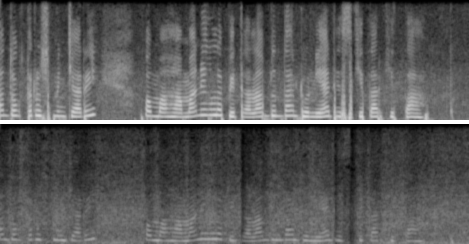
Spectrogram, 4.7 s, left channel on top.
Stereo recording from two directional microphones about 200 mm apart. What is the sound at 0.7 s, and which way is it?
Speech, 55° left (ahead or behind).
